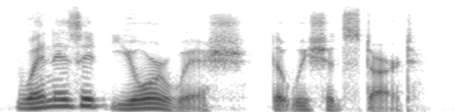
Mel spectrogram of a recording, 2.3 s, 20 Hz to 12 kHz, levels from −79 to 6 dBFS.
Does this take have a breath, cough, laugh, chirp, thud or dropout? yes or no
no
